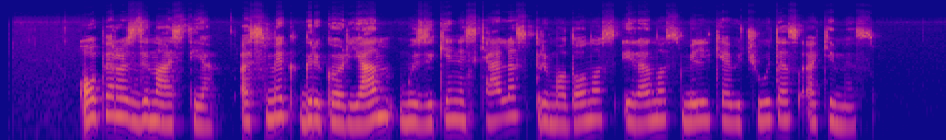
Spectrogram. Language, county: Lithuanian, Vilnius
